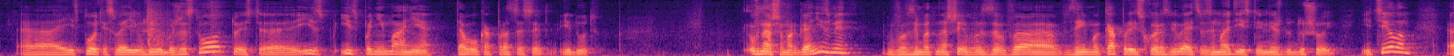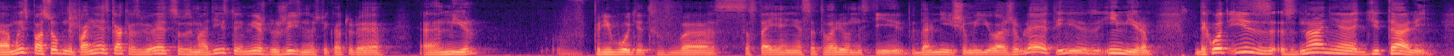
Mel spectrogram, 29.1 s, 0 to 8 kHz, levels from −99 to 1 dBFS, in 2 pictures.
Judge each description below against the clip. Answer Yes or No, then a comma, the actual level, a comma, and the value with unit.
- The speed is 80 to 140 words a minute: Yes, average, 115 wpm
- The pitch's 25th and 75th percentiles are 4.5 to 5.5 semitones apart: No, average, 4.1 semitones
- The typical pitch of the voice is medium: No, low, 115 Hz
